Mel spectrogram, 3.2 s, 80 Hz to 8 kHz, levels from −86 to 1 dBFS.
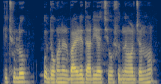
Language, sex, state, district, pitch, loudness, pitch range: Bengali, male, West Bengal, Cooch Behar, 135 Hz, -17 LUFS, 130-150 Hz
